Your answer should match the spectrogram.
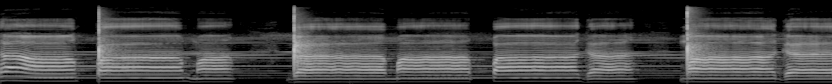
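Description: Male Carnatic vocalist singing a madhyasthayi varisai exercise in raga Mayamalavagowla on solfa syllables (sa ri ga ma pa), holding each note steadily and stepping from pitch to pitch, in phrases broken by short pauses for breath.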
